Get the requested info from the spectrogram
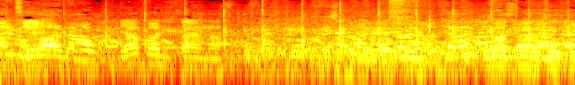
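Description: Spectators' chatter: several voices talking over one another close to the microphone.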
